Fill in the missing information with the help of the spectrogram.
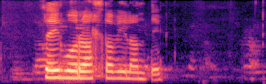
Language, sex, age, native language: Icelandic, male, 9, Icelandic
